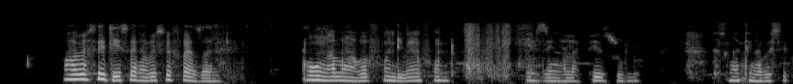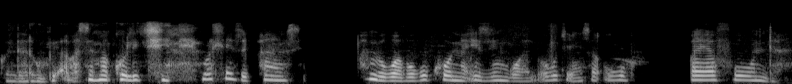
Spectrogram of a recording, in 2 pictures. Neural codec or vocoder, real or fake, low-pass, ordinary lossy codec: none; real; 7.2 kHz; Opus, 16 kbps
